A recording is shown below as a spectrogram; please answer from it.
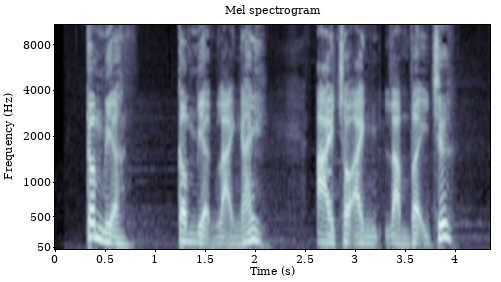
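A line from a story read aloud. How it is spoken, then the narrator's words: Panicked yelling. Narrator (Vietnamese): Hách Chính Nghĩa hốt hoảng gào lên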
